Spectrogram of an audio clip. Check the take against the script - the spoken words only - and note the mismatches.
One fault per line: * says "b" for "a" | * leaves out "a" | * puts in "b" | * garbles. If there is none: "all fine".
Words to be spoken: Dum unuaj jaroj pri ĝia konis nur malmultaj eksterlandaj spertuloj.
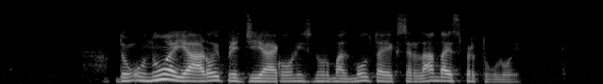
all fine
